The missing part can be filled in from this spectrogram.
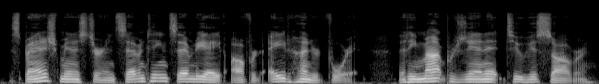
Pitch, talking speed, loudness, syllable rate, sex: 115 Hz, 200 wpm, -20 LUFS, 6.2 syllables/s, male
